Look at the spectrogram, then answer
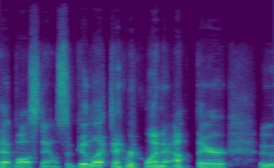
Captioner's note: chuckling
